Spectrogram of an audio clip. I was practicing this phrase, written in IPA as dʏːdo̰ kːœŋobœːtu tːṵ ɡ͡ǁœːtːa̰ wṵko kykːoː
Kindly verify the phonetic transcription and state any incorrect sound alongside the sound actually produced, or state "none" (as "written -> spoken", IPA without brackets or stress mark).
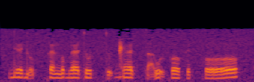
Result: y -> ʏ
